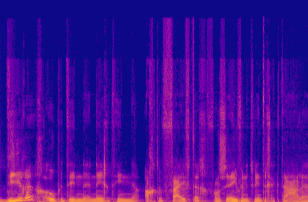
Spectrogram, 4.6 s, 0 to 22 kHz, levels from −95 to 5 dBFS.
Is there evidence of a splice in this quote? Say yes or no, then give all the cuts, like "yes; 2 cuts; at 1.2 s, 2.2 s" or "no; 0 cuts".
no; 0 cuts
